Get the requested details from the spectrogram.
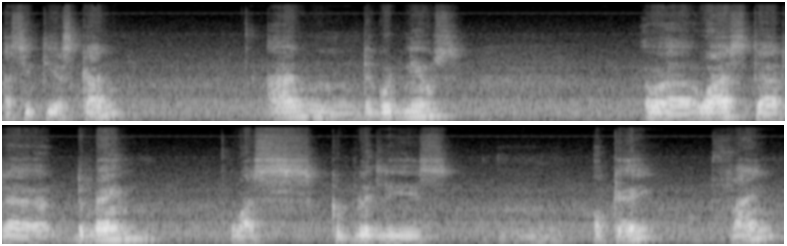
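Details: Dysarthria from left-sided Bell's palsy (facial nerve palsy) caused by an acute middle ear infection, in an adult male non-native English speaker in his first week after onset, with no left lip movement and a numb, poorly working tongue.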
